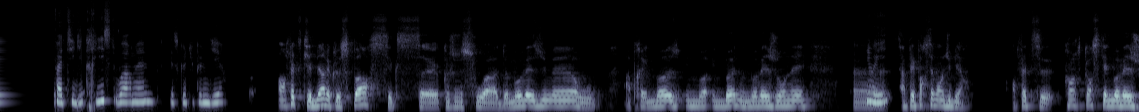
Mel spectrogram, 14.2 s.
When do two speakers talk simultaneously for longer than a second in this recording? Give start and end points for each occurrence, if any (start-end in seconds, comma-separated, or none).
none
